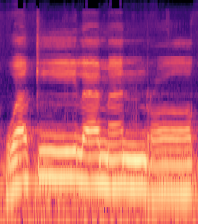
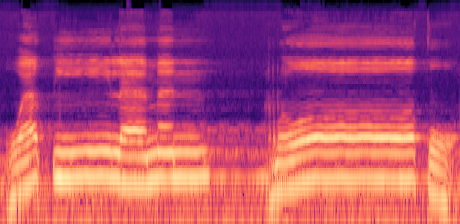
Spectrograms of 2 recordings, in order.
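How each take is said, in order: First: It runs straight through without any stop. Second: It stops briefly after man without breathing. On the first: The speaker calls it wrong. "diterabas ... dilangsungkan" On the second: The speaker calls it right. "Gitu aja"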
